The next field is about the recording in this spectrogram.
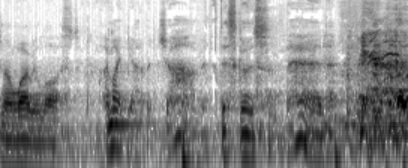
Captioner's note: laughter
